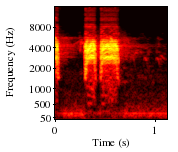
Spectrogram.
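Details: Kala teetar, the black francolin, calling: two loud rasping buzzy notes in quick succession after a brief opening note, then quiet with a faint low hum underneath.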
